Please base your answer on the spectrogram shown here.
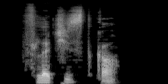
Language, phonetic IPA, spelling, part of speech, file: Polish, [flɛˈt͡ɕistka], flecistka, noun, Pl-flecistka.ogg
